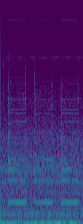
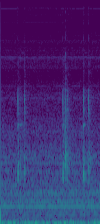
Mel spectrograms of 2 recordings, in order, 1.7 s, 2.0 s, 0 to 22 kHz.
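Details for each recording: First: Salvaged e-waste retro PC booting a DOS boot floppy after a happy POST beep: short buzzing head steps about every half second with light ticks, even and clean; floppy drive seeking normally. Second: Old PC hard drive in an Asus A7M266 system booting: sharp irregular clicks, four in four seconds, over a steady low hum as the drive struggles to spin up; it freed itself after a moment.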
